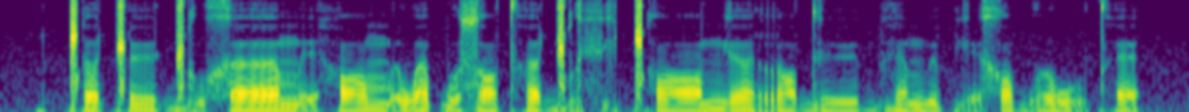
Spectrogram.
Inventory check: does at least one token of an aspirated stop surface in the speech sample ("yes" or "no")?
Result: yes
